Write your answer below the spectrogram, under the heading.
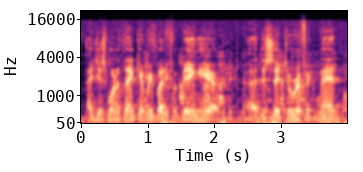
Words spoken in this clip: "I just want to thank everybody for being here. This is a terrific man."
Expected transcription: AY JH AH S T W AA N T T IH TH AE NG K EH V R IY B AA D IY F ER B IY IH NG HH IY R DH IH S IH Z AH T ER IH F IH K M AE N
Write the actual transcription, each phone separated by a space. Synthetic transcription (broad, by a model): AY JH AH S T W AA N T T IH TH AE NG K EH V R IY B AA D IY F ER B IY IH NG HH IY R DH IH S IH Z AH T ER IH F IH K M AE N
